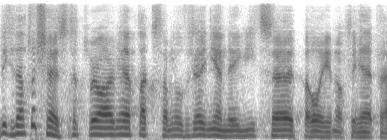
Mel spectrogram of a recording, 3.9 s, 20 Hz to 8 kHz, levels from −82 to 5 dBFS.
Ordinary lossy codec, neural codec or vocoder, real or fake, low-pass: AAC, 32 kbps; codec, 16 kHz, 0.5 kbps, FreqCodec, larger model; fake; 7.2 kHz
